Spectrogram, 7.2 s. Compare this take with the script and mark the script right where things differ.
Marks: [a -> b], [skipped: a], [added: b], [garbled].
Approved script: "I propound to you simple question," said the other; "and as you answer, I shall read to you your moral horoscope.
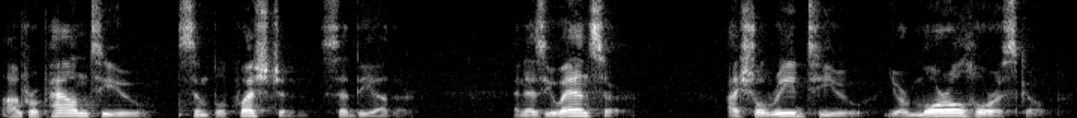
"I propound to you simple question," said the other; "and as you answer, I shall read to you your moral horoscope.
